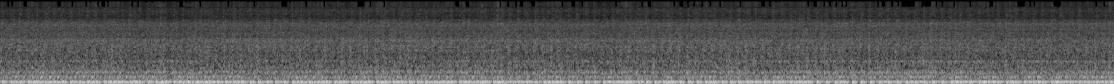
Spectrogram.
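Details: Honda CB250N twin on stand with vacuum gauges on both carbs, left needle moving further: low steady idle with slightly uneven beat; carburettors suspected out of balance, needing synchronising.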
